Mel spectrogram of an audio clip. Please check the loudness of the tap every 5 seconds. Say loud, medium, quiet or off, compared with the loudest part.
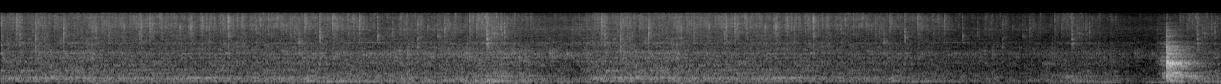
loud, loud, medium.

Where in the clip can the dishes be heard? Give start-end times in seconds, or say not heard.
10.7-12.1.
